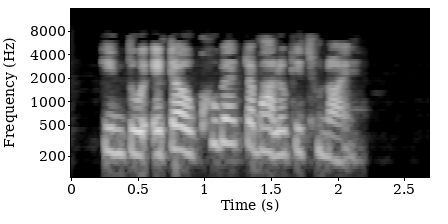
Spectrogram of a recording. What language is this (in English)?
Bangla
